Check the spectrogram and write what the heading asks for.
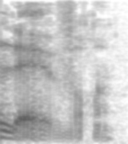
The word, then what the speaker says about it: lèvres: Un crayon à lèvres. Un rouge à lèvres. Same thing here, final S not pronounced, and then this E accent grave here, it gives you the E, really open sound.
